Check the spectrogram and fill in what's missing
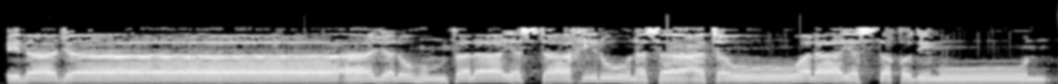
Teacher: الآن لورش يشبع المد المتصل كما هي قاعدته أو مذهبه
